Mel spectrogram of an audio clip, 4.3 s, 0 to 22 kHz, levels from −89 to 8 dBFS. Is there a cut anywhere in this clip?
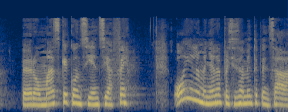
no; 0 cuts

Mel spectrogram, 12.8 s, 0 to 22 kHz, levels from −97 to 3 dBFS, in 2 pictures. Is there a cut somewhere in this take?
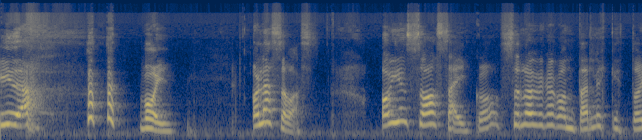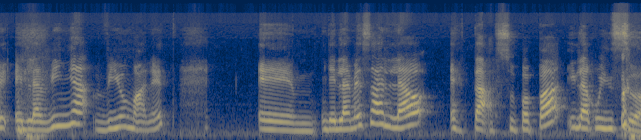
no; 0 cuts

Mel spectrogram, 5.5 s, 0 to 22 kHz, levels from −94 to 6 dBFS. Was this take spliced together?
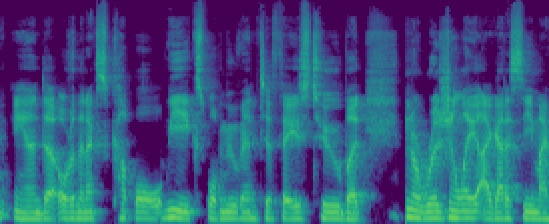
yes; 3 cuts; at 1.6 s, 2.2 s, 4.0 s

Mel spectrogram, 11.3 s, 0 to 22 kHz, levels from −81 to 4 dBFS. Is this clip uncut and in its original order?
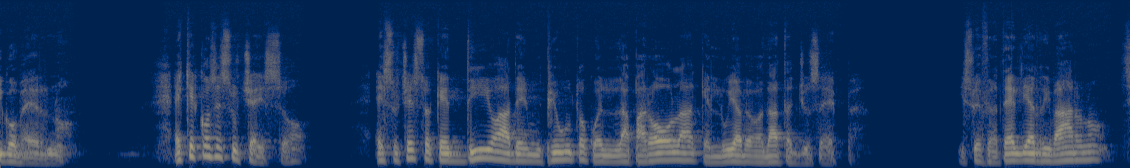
yes; 0 cuts

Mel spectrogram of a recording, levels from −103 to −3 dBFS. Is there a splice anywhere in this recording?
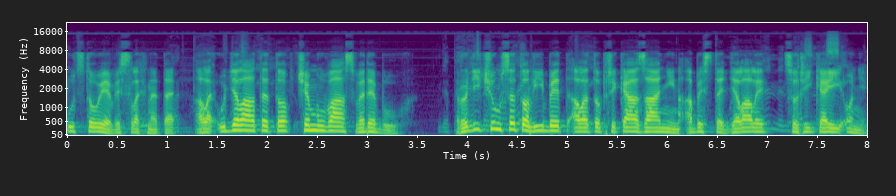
yes; 3 cuts; at 2.2 s, 4.6 s, 6.1 s

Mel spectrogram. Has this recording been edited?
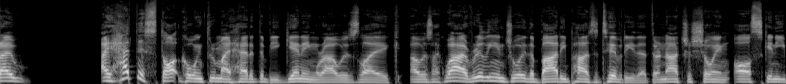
no; 0 cuts

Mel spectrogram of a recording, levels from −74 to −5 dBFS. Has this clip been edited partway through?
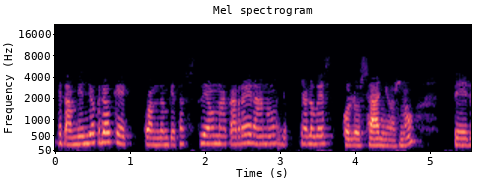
yes; 3 cuts; at 1.1 s, 3.2 s, 3.8 s

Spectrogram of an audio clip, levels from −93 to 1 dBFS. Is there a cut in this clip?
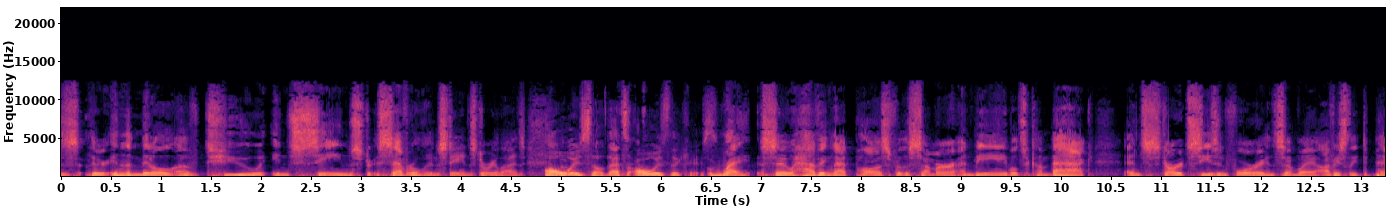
no; 0 cuts

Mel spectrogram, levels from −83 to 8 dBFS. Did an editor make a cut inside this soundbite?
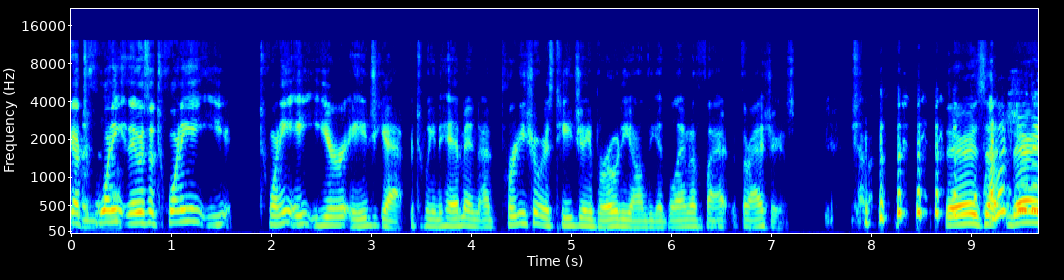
no; 0 cuts

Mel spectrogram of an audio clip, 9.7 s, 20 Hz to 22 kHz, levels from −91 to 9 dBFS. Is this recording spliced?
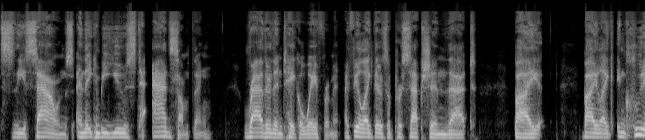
no; 0 cuts

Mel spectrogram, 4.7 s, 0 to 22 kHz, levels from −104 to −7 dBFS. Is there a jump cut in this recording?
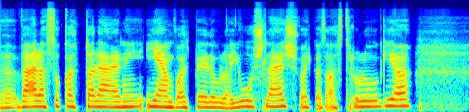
yes; 1 cut; at 3.1 s

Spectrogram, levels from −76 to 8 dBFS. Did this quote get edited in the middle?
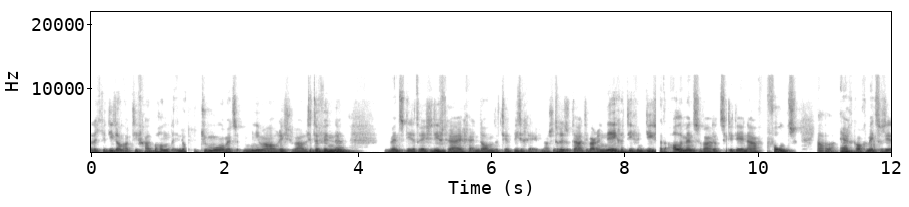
yes; 7 cuts; at 1.4 s, 3.3 s, 5.3 s, 7.0 s, 8.5 s, 9.3 s, 10.9 s

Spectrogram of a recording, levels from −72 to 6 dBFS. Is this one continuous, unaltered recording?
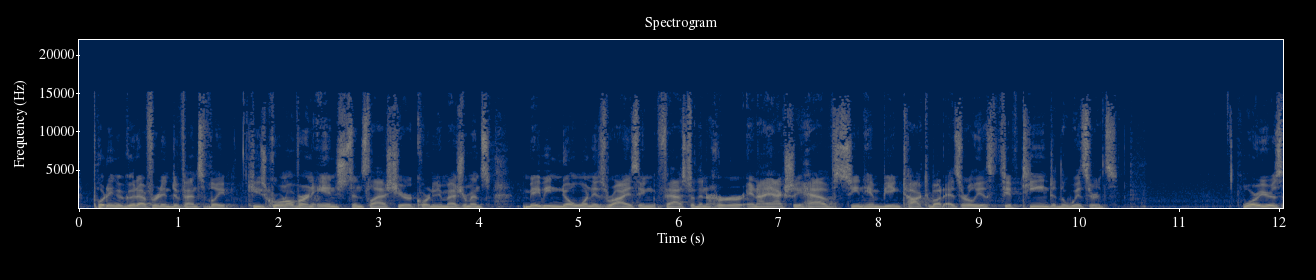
yes; 0 cuts

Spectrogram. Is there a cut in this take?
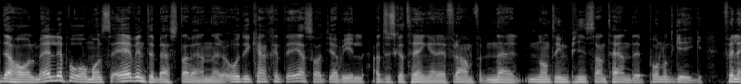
yes; 2 cuts; at 3.7 s, 4.8 s

